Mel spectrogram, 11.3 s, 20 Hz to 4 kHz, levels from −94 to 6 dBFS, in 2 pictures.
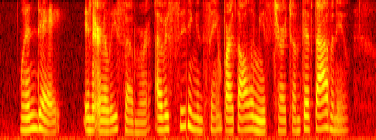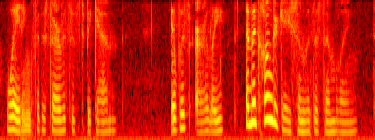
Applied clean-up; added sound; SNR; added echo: none; none; none; none.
